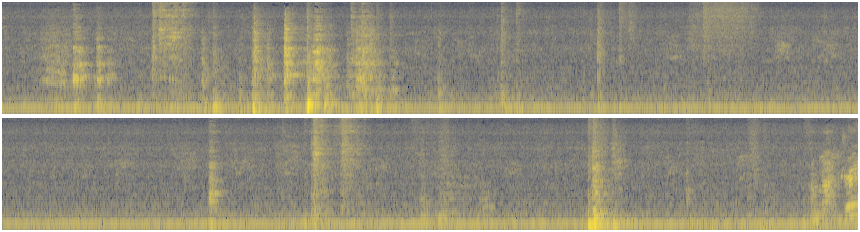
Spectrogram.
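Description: Metal cooking pots clattering and knocking as a large pot is taken out and handled, busiest about two to four seconds in, with a single sharp clank near the end, over a steady low hum.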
